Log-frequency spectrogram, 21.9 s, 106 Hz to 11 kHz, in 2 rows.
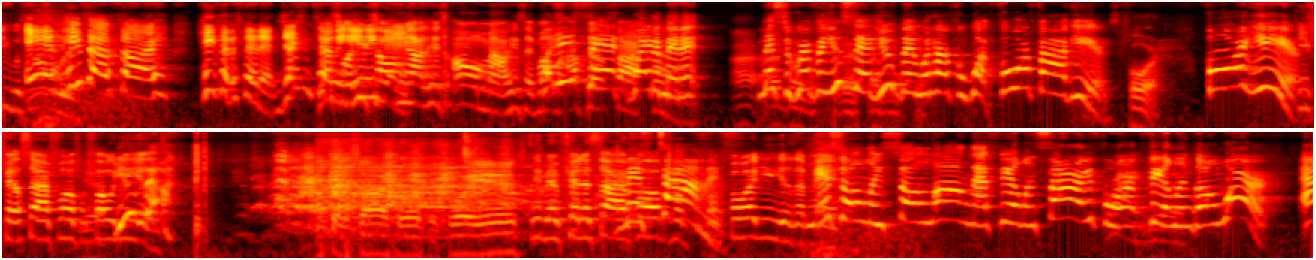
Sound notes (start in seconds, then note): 13.0 audience laughing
